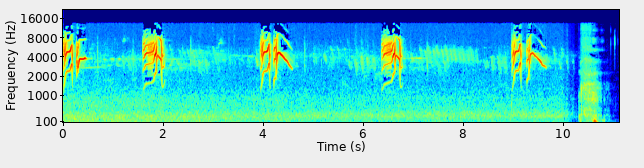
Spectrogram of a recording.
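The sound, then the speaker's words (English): A bright yellow American goldfinch gives five bright, high-pitched call phrases (a call rather than its song), each a quick cluster of sweet rising-and-falling notes, spaced about two seconds apart over quiet background hiss, ending with a brief click. “There is the bright yellow American goldfinch.”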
